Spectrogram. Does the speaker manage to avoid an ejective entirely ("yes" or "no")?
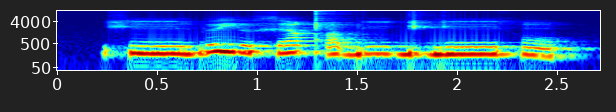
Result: no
